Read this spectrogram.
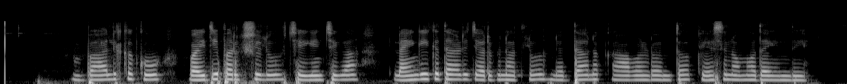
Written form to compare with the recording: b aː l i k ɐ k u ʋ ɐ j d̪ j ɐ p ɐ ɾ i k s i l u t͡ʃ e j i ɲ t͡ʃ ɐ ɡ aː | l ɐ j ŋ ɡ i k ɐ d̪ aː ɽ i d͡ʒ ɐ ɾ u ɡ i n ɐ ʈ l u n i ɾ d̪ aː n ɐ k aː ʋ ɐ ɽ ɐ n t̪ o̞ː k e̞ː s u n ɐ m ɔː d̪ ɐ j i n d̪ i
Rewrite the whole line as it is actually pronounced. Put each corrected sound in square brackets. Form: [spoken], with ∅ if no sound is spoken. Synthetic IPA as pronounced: b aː l i k ɐ k u ʋ ɐ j d̪ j ɐ p ɐ ɾ i k [ʂ] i l u t͡ʃ e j i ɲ t͡ʃ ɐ ɡ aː | l ɐ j ŋ ɡ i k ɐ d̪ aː ɽ i d͡ʒ ɐ ɾ u ɡ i n ɐ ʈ l u n i ɾ d̪ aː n ɐ k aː ʋ ɐ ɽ ɐ n t̪ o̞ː k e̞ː s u n ɐ m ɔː d̪ ɐ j i n d̪ i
